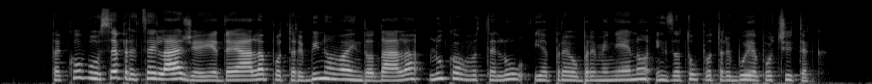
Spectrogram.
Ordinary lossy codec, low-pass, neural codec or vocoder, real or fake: none; 14.4 kHz; codec, 44.1 kHz, 7.8 kbps, DAC; fake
